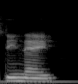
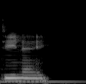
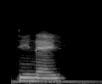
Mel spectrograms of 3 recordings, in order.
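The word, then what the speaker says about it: Diné: The emphasis is on the second syllable of Dine, so it's Dine, not Dine. Dine.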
